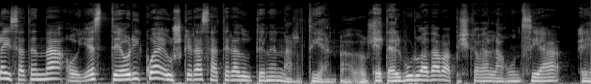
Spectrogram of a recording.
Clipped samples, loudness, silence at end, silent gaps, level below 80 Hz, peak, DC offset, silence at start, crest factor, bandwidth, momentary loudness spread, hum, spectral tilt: under 0.1%; -16 LUFS; 0 s; none; -36 dBFS; 0 dBFS; under 0.1%; 0 s; 16 dB; 19 kHz; 7 LU; none; -5.5 dB/octave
